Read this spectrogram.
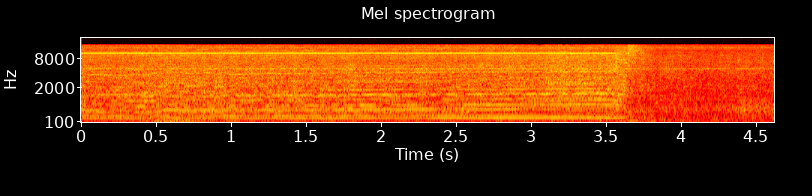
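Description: A racing car engine screams at high revs, then cuts off abruptly.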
